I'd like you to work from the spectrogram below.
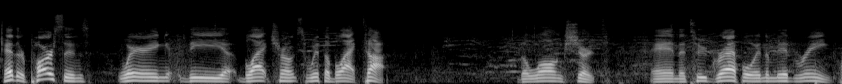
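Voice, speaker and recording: A man's voice: fairly high pitch, takes it slowly, a little mellow, highs cut off. A man calling a live cage fight as play-by-play sports commentator.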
